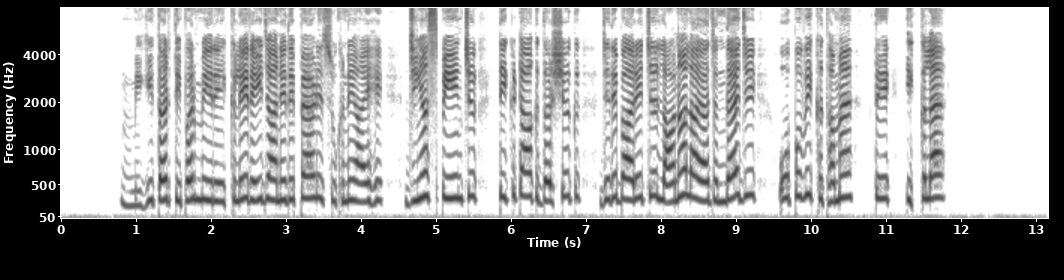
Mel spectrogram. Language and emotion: Dogri, fearful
